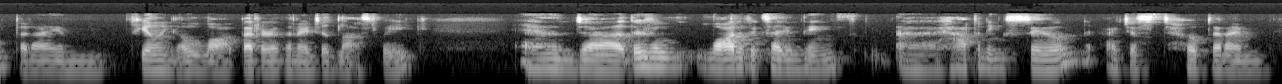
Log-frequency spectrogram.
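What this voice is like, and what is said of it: Sick, congested-sounding voice. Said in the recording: “apologize for my voice. I'm still not completely over my cold”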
